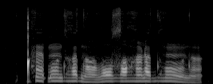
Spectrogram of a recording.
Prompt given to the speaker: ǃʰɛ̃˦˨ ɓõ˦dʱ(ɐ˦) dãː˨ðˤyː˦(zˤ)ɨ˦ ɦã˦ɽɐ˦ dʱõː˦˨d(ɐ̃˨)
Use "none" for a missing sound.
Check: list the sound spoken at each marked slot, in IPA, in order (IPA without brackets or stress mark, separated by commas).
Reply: ɐ˦, zˤ, ɐ̃˨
